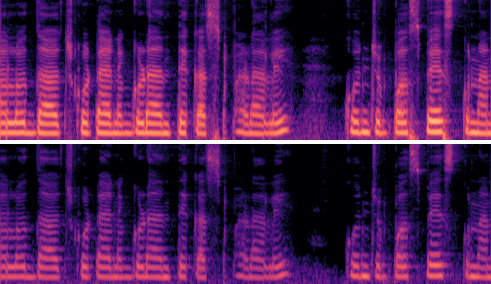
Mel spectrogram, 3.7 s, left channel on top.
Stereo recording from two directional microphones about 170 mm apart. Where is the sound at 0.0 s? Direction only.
30° left (ahead or behind).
